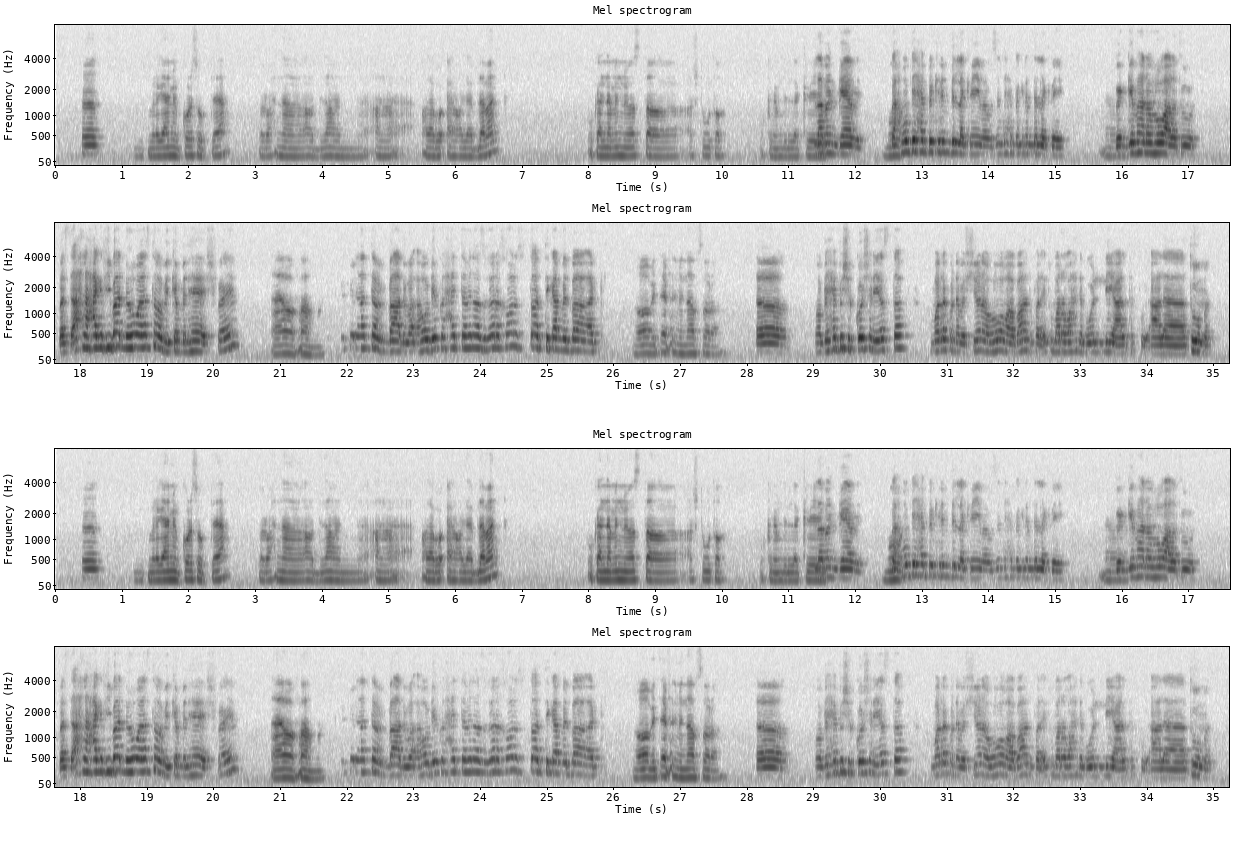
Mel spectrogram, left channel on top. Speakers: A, on the left; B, on the right.
A: اه
B: كنا راجعين من كورس وبتاع رحنا عدينا عن على على أبو- على بلبن وكلنا منه يا اسطى أشطوطة وكريم ديلا كريم
A: لبن جامد
B: موت
A: محمود بيحب كريم ديلا كريم ابو زيد بيحب كريم ديلا كريم
B: آه،
A: بنجيبها انا وهو على طول بس احلى حاجه فيه بقى ان هو يا اسطى ما بيكملهاش فاهم
B: أيوه فاهمة
A: بتاكلها انت من بعده بقى هو بياكل حته منها صغيره خالص وتقعد تكمل بقى اكل
B: هو بيتقفل منها بسرعة
A: اه ما بيحبش الكشري يا اسطى مره كنا ماشيين انا وهو مع بعض فلقيته مره واحده بيقول لي على تفو... على تومه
